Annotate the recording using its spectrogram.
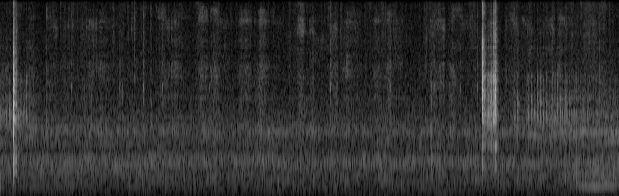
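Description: Two short sharp clicks over faint room tone, one at the very start and one about five seconds in.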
